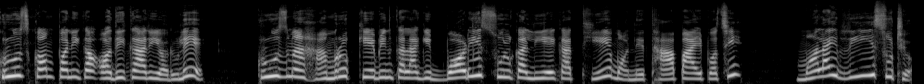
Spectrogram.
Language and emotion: Nepali, angry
